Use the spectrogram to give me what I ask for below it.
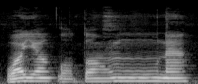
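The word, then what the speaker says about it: ويقطعون: Cara membacanya adalah dibaca mantul, ya, dimantulkan sebagaimana yang akan kita contohkan kali ini. Sebelumnya mari kita membaca basmalah terlebih dahulu. Bismillahirrahmanirrahim. Yang pertama, wa yaqta'una, wa yaqta'una, seperti itu. Jadi membacanya harus mantul.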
